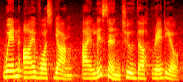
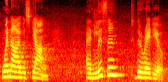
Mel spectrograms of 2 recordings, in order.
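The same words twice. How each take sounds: First: Every word is stressed equally, one by one. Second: Only the content words are stressed.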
